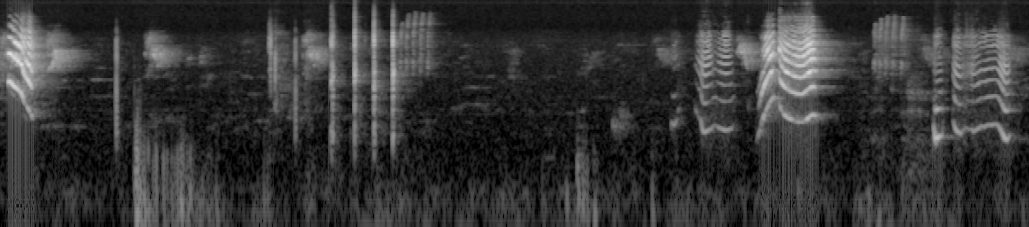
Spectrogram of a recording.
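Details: Indoor pet green ringneck parrot, claimed to say "mummy papa": an opening shrill note, soft rustling and tapping, then a cluster of loud wavering harmonic syllables and a final rising call.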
